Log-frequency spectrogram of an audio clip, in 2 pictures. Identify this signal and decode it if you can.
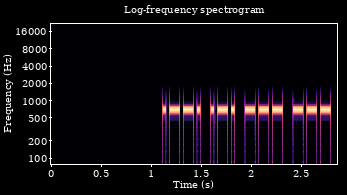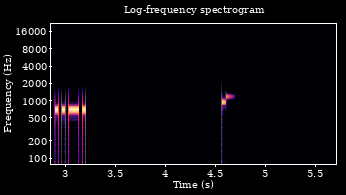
Morse code, heard as a keyed tone, about 34 wpm, 700 Hz. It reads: PROOF
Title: Top 1501-1750 Words 35wpm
